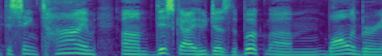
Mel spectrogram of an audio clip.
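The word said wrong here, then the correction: Wohlleben: He's a German man, and I keep on saying his name wrong. – Peter Wallenben. – Wallenben, that's it.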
